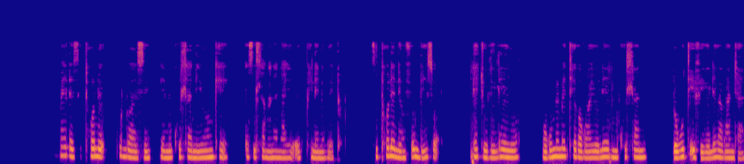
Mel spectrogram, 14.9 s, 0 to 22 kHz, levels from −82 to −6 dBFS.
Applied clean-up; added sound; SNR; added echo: neural mask model DeepFilterNet 3.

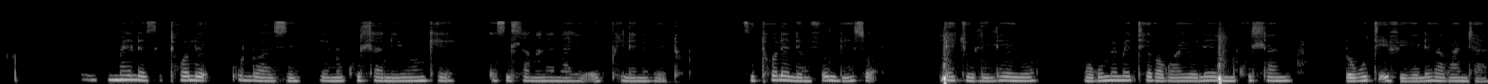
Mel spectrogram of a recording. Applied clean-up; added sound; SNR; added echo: none; Whoosh, swoosh, swish; -3 dB; none.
